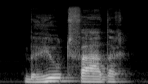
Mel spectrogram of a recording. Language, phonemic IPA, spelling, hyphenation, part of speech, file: Dutch, /bəˈɦyu̯tˌfaː.dər/, behuwdvader, be‧huwd‧va‧der, noun, Nl-behuwdvader.ogg
- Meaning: father-in-law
